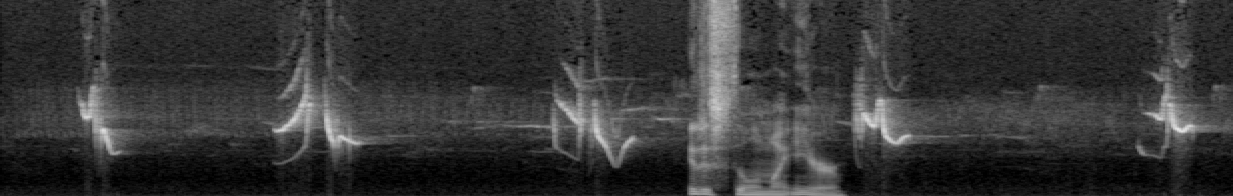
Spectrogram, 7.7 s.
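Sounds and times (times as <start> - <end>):
solitary vireo call: 4.3 - 5.3
speech: 4.3 - 5.5.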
